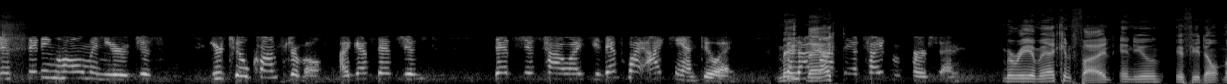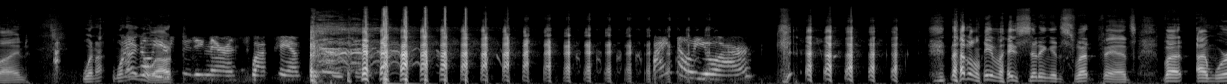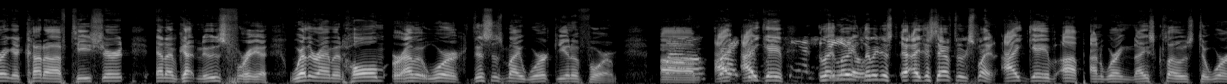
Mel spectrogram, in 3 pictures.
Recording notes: takes your phone calls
